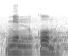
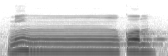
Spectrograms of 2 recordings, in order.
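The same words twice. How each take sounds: First: The n is pronounced as a clear n. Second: The n blurs into a nasal ng sound. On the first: The speaker calls it wrong. "bukan dibaca minkum" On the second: The speaker calls it right. "Contohnya seperti lafal minkum"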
